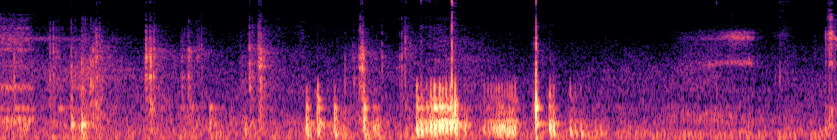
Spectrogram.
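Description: Scattered light clicks, taps and scratches of hands handling a small glass sand-art bottle and its funnel on a plastic tray, loudest in a brief clatter about two seconds in and one sharp click just after.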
